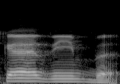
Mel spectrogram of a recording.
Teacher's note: zib diberikan lantunan qalqalah. Diberikan hamas angin.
